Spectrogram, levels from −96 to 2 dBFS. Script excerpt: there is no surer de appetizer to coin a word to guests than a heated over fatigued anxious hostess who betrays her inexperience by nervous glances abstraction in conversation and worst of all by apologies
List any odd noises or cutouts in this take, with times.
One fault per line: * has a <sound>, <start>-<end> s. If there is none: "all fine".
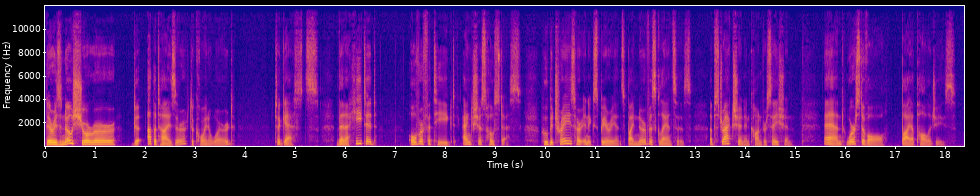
all fine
